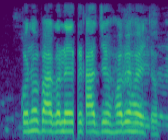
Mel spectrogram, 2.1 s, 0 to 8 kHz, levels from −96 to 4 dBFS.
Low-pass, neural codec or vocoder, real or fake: 7.2 kHz; none; real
